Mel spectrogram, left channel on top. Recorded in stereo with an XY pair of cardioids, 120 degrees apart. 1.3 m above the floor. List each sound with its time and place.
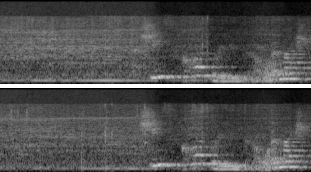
1.4 s a woman speaking: 65° right, 6.5 m; by 3.0 s 60° right, 5.5 m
